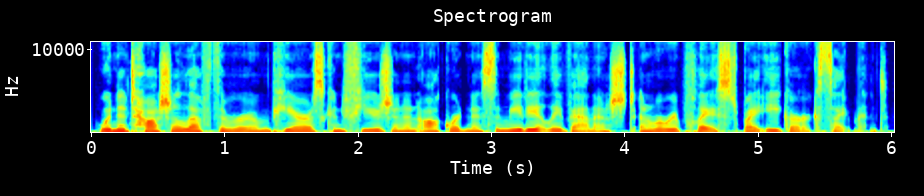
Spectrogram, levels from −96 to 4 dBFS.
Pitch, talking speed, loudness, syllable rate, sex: 200 Hz, 170 wpm, -19 LUFS, 6.3 syllables/s, female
